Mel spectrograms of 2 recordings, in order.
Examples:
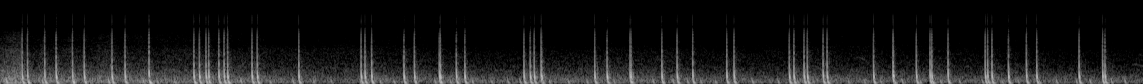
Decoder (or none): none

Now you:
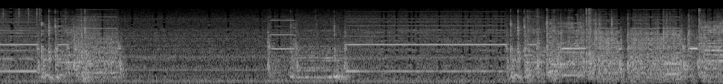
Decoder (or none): none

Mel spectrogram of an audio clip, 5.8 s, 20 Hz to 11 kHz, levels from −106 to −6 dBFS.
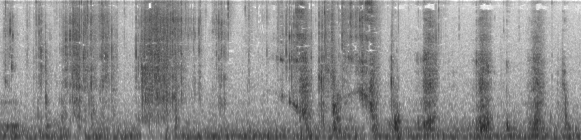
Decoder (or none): none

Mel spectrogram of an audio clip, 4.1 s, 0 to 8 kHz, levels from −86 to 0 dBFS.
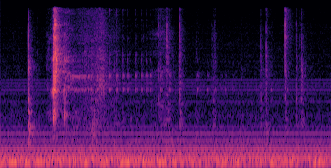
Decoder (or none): none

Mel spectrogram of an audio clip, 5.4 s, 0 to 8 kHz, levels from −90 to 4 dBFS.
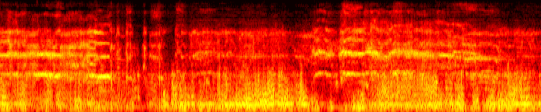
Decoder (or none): vocoder, HiFi-GAN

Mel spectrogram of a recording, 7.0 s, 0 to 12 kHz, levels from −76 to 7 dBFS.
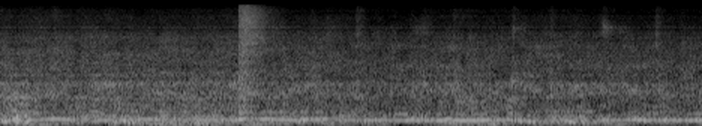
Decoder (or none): codec, SNAC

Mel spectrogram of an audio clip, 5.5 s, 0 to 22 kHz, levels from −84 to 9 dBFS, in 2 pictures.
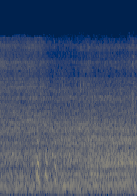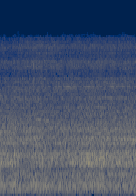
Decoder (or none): none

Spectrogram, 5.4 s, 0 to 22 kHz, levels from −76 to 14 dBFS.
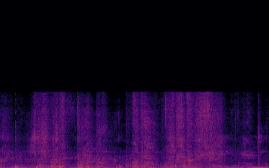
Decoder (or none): codec, SNAC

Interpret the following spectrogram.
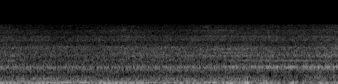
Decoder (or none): none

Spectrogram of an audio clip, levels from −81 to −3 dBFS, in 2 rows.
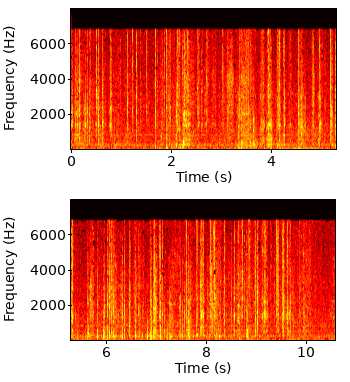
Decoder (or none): none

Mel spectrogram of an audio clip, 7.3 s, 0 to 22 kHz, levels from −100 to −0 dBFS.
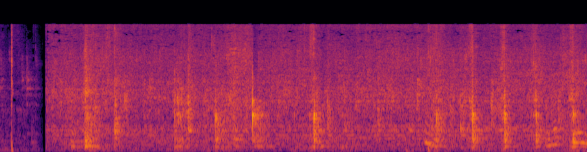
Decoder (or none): none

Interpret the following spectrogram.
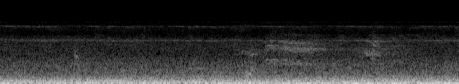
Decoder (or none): none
